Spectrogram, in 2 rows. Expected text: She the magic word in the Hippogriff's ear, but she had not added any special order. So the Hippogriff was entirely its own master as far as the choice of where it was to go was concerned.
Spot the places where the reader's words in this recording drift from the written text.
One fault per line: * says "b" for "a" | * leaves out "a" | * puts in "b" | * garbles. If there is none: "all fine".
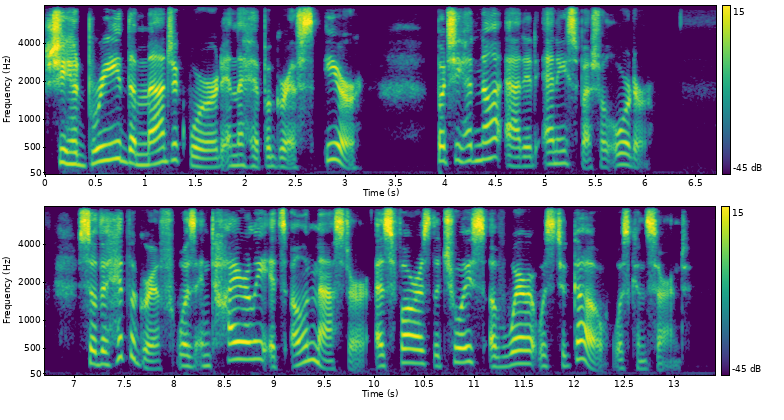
* puts in "had breathed"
